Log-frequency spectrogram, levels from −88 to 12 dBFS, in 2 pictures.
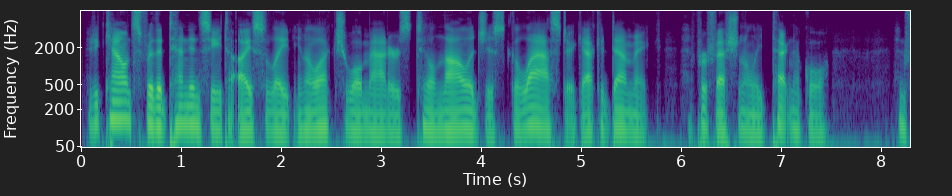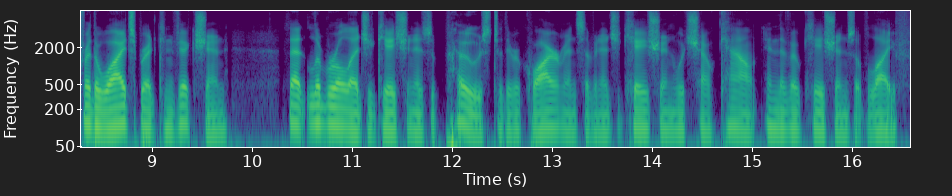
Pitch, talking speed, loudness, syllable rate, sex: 90 Hz, 150 wpm, -20 LUFS, 5.6 syllables/s, male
